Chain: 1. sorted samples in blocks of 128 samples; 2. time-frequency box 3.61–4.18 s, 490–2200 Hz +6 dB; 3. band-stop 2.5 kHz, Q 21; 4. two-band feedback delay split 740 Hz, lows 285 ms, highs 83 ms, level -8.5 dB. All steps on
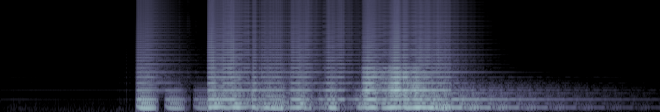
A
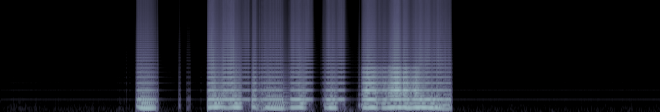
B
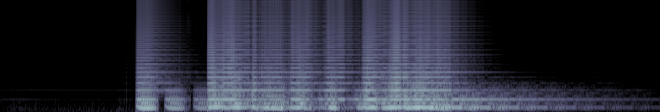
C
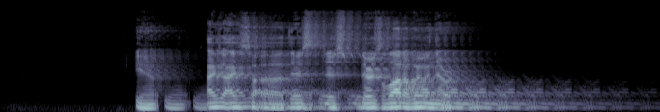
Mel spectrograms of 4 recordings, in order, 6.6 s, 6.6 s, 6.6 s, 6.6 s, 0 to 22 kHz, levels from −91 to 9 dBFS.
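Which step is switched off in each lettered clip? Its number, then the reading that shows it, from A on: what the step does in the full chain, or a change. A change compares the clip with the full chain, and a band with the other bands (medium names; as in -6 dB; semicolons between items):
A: 4, echo-to-direct -7.0 dB to none; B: 2, crest factor change -2.0 dB; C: 1, 125 Hz band +2.0 dB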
